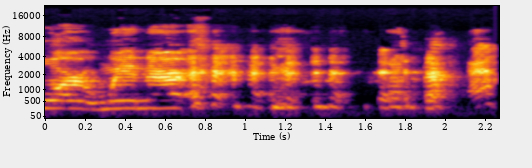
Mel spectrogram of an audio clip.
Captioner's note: laughing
